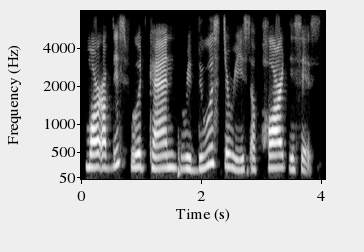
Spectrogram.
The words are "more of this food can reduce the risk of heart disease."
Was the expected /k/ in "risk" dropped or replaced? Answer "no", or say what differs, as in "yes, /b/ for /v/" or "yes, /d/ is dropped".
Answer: yes, /k/ is dropped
